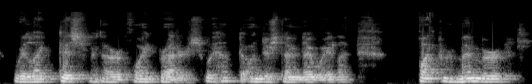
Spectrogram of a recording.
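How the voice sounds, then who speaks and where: With audible room echo, a man speaks at a moderate pace in a medium pitch, with a dark, mellow, somewhat breathy tone and monotone, flat intonation. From Blackfoot reserve, Alberta, Canada. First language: Blackfoot. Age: 70s. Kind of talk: interview. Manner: halting.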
